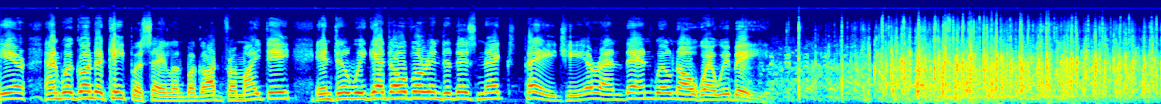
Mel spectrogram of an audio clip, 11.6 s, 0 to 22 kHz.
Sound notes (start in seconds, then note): 7.6 audience laughs; 7.7 audience applauds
